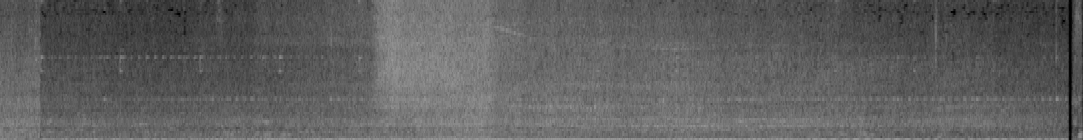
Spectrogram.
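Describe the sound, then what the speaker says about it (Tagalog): Steady, loud traffic rumble from double-decker buses moving through Hong Kong streets, a continuous low engine drone with a brief swell of brighter noise as one passes close. "Ito yung mga double decker na bus."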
